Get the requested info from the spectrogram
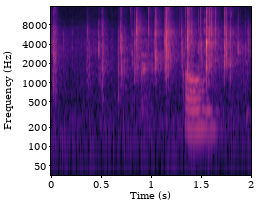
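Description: Small clear plastic candy packet crinkling in quick crackles as it is handled in the fingers.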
